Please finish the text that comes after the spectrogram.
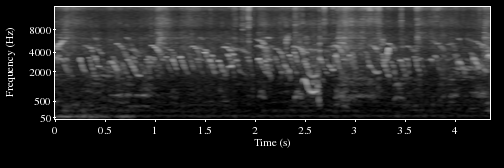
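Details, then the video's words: Feeding grey francolin chicks seven days old: quick series of shrill, downward-sliding peeps from several birds at once, steady and chattering, with a low hum early on. "Voice of Gray Francolin Pheasant bird Chicks"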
